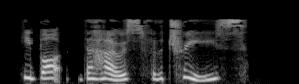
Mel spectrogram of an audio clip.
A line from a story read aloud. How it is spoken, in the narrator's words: I said slowly in a British accent like Laurence Olivier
